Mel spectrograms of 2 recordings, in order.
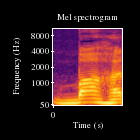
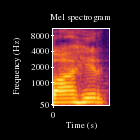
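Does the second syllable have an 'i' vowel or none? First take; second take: none; i vowel. First: The second syllable has a short 'a' vowel. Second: The second syllable has an 'i' vowel. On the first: The speaker calls it right. "असल तलफ़ुज़ बाहर है" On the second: The speaker calls it wrong. "हमारे यहाँ आम तौर पर बोला जाता है"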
